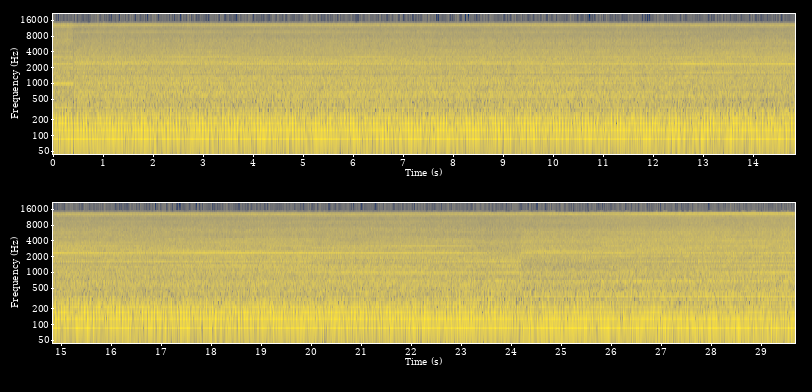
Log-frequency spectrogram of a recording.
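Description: Aircraft engine drone heard from inside the cabin: a steady low rumble with several steady whining tones above it, a few of which shift in pitch about three-quarters of the way through.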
